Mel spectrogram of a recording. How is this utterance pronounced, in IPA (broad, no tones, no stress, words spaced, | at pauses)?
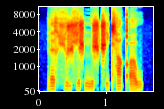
ɾɛxçoʒçɐʃ n̪ɪʃt͡ʃʼəcʰa qʼow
